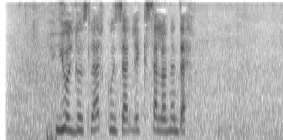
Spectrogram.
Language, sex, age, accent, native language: Uzbek, female, 18-24, Jizzax, Uzbek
